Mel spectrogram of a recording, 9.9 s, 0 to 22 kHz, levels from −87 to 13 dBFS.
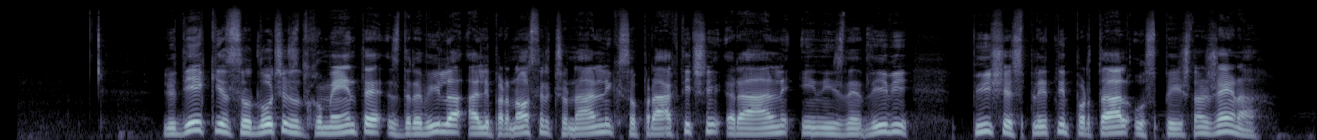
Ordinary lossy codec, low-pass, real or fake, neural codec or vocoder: none; 19.8 kHz; fake; vocoder, 44.1 kHz, 128 mel bands every 256 samples, BigVGAN v2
